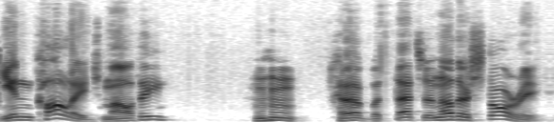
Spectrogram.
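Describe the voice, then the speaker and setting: An actor playing a breezy, good-natured know-it-all hobo in a slangy, explanatory 1930s radio drama manner. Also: male voice, fairly high pitch, sing-song, a little slow, bright, forceful tone, heavily acted. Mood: storytelling. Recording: muffled 1930s radio transcription.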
